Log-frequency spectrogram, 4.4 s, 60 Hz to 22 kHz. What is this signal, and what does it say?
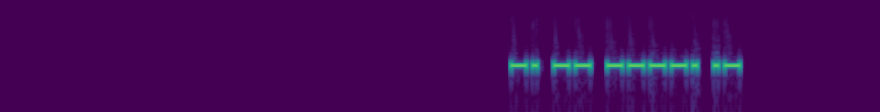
Morse code, heard as a keyed tone, about 42 wpm, 700 Hz. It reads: NM9A
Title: USA Call Signs - 4 Characters - Repeated 3x - 45wpm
